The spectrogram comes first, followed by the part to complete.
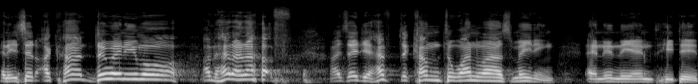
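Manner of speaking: talking through laughter. Recounting a memory from a busy trip, the speaker talks while laughing. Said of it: "I'm sorry I'm laughing".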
